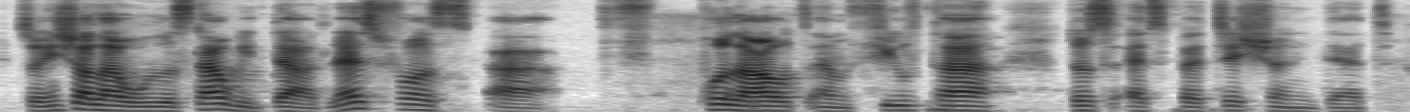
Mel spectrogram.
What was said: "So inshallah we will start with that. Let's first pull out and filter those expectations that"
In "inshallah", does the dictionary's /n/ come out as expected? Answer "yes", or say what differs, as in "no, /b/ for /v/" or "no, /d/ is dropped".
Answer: yes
